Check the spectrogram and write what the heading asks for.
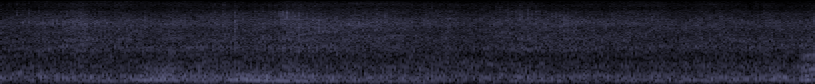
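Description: Several slot cars running laps on a multi-lane track: the high whine of their small electric motors, the whine of one car rising and falling about a second and a half in.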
